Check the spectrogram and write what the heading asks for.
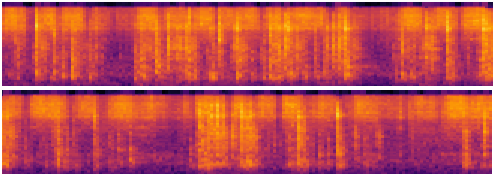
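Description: Damp cloth rubbing over the non-stick sandwich plates of an electric snack maker, in repeated wiping strokes about one a second.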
